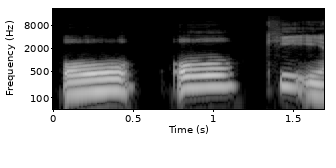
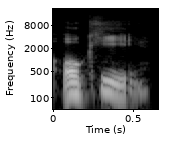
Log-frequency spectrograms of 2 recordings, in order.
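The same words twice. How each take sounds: First: Oki very slow, two separate O's, the second higher; two O's, rising. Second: Oki with only one short O, quick and softer; wrong short O. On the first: Teacher corrects the one-O mistake, oki with long rising double O. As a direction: stretch oki into o-o-ki, pitch going up on the second O. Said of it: "the intonation goes up for the second O". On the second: Teacher warns listeners of the mistake, oki with one short O. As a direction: say oki wrongly, clipping the opening to a single O. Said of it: "It's not one O". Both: Shown as a demonstration.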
